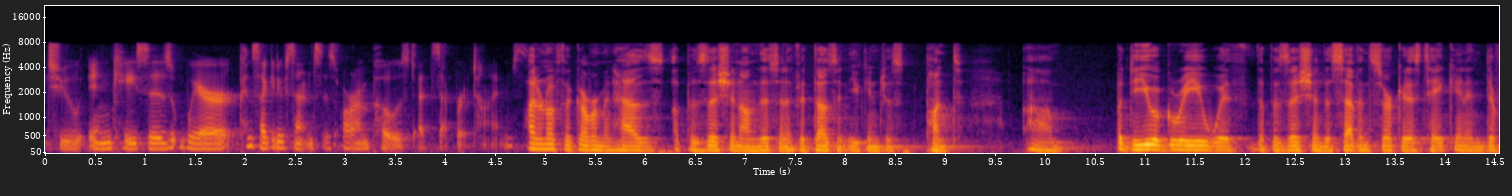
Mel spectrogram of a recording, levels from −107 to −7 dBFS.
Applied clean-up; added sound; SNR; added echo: none; none; none; none.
